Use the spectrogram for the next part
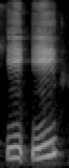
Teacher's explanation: हमारी जिह्वा उठकर तालु को टच करती है, तालु को छूती है। और ई बोलते हैं तब तालु को टच करने का प्रयास करती है।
